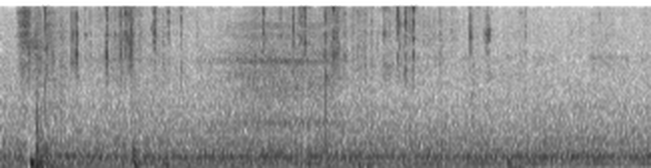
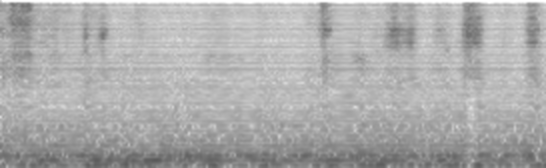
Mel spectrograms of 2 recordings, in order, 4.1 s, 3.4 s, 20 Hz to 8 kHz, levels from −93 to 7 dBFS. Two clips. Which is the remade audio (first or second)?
second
